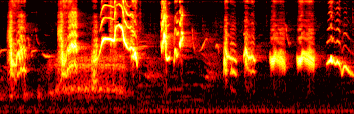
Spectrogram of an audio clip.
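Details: Oriental magpie-robin singing in answer to a rival, a quick string of varied whistled notes, some sliding and looping, then a run of short repeated chirps, with no other sounds.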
